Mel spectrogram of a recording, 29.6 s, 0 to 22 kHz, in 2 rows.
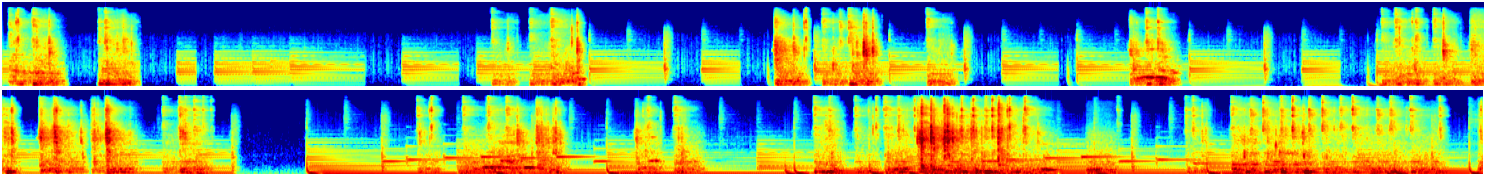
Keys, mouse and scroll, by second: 0.0 alt+middle click, 0.2 alt+right click, 1.0 click, 1.8 click, 2.3-2.7 scroll down 1, 2.8-3.4 scroll down 2, 4.2 click, 5.3 alt+right click, 6.0 ctrl+click, 8.1 alt+right click, 8.4 alt+middle click, 8.9 ctrl+right click, 10.0 click, 10.6 2, 11.0 click, 13.8 alt+right click, 14.2 alt+right click, 14.7 ctrl+z, 15.2 ctrl+z, 15.8 ctrl+z, 16.4 alt+right click, 17.4 click, 19.1 alt+right click, 19.7 alt+right click, 20.3 1, 21.3 ctrl+right click, 22.4 click, 22.9 alt+right click, 23.1 alt+click, 23.6 alt+right click, 24.4 alt+click, 24.9 alt+right click, 26.7 click, 27.0 alt+right click, 27.3 alt+middle click, 27.6 alt+click, 27.9 alt+middle click, 28.2 alt+right click, 28.6 alt+middle click, 28.9 alt+click, 29.4 alt+middle click.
